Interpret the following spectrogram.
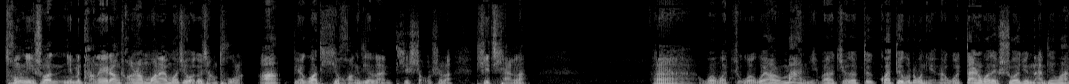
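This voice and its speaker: Husky guy on a radio advice line, blunt and scolding, voice swings up and down a lot. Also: medium pitch, dry recording. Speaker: radio call-in advice host.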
